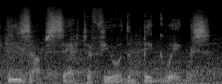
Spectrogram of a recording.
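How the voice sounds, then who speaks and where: A genial British gentleman with a low, creaky voice. He gossips with a British accent in a game cutscene, over clear music. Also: lively intonation, normal speed. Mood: chatty, wry. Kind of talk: scripted game cutscene dialogue. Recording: music behind the voice.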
